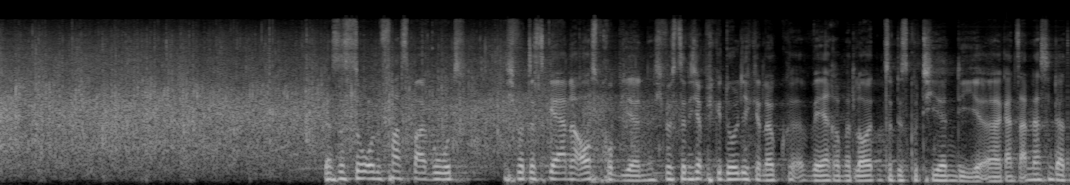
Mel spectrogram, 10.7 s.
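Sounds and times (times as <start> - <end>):
audience applause: 0.0 - 7.3
speech: 3.2 - 10.6.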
